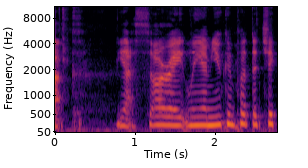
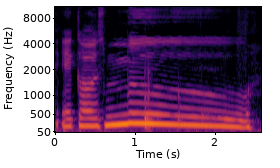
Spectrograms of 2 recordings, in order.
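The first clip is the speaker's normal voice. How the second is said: drawn-out moo; much slower than usual. Pretend. Teaching kids animal sounds.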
